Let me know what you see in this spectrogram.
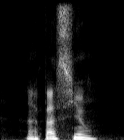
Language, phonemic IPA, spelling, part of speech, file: French, /pa.sjɑ̃/, patient, adjective / noun, Fr-patient.ogg
- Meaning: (adjective) patient; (noun) 1. patient, outpatient 2. condemned man, person who has been sentenced to death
